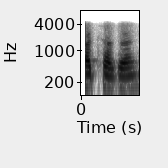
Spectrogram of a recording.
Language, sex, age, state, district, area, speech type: Hindi, male, 45-60, Uttar Pradesh, Sonbhadra, rural, conversation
